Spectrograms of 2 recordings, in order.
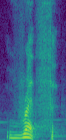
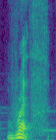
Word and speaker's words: wrath: under, 뭐뭐, 아래에서 wrath, 하나님의 진노, W가 묵음입니다. 그래서 그냥 wrath of God, 무성음입니다. 치아 사이로 혀를 내밀고 바람을 내보냅니다. Under the wrath of God, 하나님의 진노 아래에서 죽어서 and spend, 보냅니다.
